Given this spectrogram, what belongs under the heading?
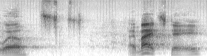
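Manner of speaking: slow, lazy low cat drawl; lazy mock-cat voice, slowed way down; smug cat. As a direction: drag it out like a smug tomcat. Cat voiced coming home smug.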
